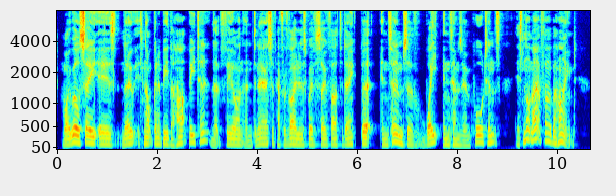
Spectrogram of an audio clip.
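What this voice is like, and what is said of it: Tired, fading voice. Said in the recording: “You can probably hear my voice is beginning to go”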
